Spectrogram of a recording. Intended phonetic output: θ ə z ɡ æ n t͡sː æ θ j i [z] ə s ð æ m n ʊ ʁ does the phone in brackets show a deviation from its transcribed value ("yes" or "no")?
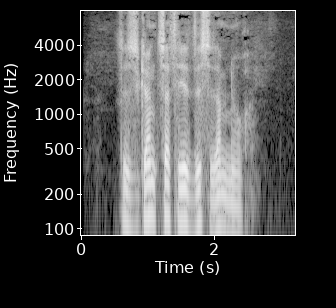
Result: yes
